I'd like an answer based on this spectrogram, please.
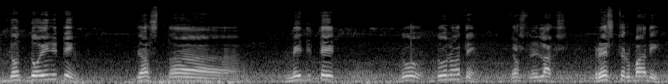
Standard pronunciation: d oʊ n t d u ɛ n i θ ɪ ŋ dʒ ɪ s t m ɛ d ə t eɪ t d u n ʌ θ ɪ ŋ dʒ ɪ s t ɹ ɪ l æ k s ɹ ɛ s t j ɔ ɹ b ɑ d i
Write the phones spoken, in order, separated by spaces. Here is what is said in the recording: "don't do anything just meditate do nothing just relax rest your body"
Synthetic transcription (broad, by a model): d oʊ n t d u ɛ n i t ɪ ŋ dʒ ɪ s t m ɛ d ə t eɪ t d u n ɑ t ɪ ŋ dʒ ɪ s t ɹ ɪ l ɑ k s ɹ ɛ s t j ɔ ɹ b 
